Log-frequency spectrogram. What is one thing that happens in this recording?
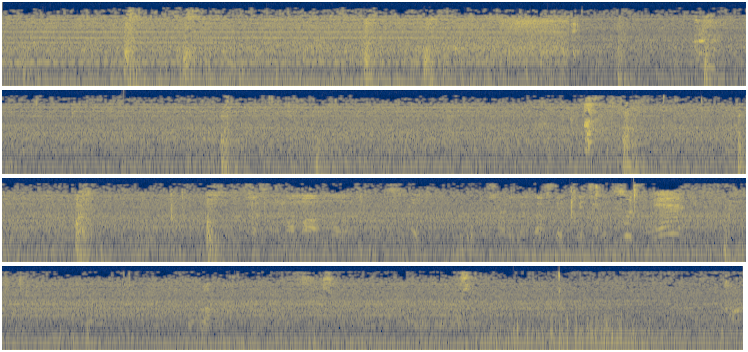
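An engine hums steadily inside a moving vehicle.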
